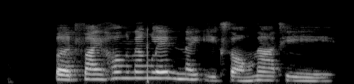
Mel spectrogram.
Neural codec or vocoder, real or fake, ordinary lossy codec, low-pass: none; real; none; none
